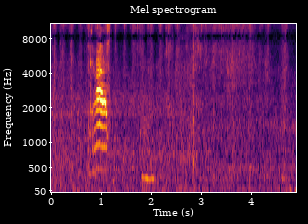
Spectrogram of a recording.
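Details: Domestic cat described as burning with jealousy while another cat is held in a hammock, indoors; one short harmonic meow near the start, a faint low chirp after, then quiet room tone.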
